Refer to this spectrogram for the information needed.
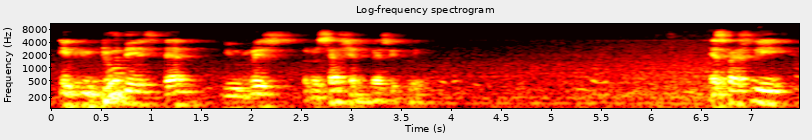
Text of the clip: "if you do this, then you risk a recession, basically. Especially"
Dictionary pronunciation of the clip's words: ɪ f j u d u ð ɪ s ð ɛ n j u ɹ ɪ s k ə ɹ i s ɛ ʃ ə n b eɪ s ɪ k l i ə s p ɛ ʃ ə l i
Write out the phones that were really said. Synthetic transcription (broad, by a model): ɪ f j u d u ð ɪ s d ɛ n j u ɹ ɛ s ə ɹ i s ɛ ʃ ə n b eɪ s ɪ k l i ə s p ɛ ʃ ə l i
